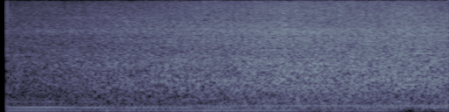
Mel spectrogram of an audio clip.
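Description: Road traffic: cars driving past on a multi-lane street, a steady rush of tyre and engine noise with a low, steady hum beneath it.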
